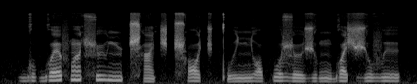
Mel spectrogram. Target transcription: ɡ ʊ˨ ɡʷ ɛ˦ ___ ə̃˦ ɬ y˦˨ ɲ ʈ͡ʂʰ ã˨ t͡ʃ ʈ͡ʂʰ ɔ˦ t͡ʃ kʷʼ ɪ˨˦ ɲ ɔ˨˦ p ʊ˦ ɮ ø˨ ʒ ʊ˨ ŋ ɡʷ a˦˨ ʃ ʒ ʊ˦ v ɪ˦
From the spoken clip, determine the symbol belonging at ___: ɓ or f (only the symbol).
f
